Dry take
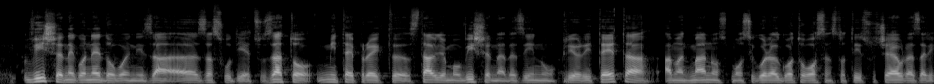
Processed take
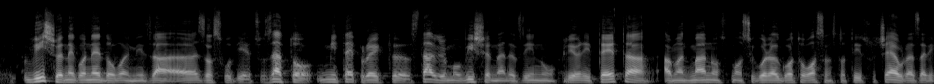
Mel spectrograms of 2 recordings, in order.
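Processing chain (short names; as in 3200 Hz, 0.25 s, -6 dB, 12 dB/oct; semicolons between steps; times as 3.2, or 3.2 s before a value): Wiener smoothing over 9 samples; 2.2–4.76 notch comb 160 Hz; record warp 78 rpm, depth 160 cents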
